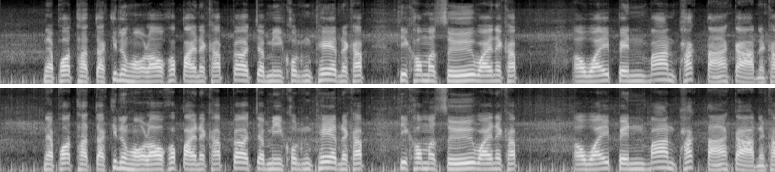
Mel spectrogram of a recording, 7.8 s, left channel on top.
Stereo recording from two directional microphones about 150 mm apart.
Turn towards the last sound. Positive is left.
turn(degrees=-5)  # may be behind; listen again after turning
